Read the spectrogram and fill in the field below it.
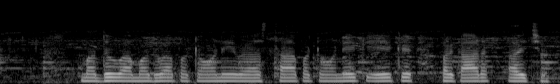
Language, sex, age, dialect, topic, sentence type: Maithili, male, 18-24, Southern/Standard, agriculture, statement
